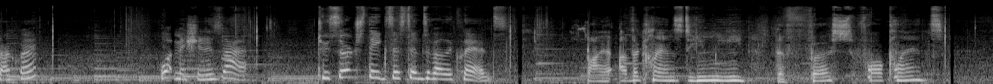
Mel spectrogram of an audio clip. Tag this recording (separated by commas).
Speech, Music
